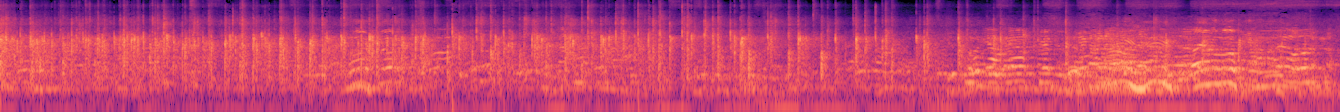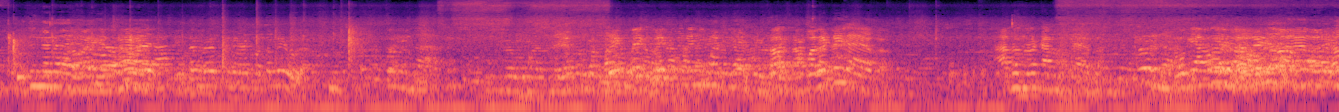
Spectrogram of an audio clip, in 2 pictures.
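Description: A crowd of young men cheers and shouts loudly in a room.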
